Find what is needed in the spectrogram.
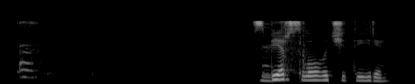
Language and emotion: Russian, neutral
